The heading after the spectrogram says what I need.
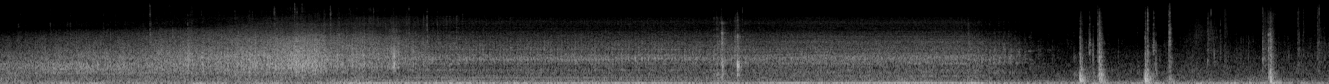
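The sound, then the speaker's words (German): A car pulls up and parks in front of a village inn, its steady engine and road rumble running for several seconds before it stops, followed by a few sharp clicks and thumps as doors open and people get out. “Ray parkte den Wagen und stieg mit den Models vor dem Gasthaus des Ortes aus”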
